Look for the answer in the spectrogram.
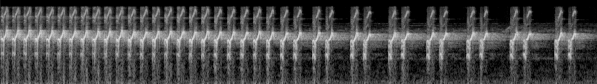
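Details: Nok dok taeng bird, recorded to train young birds and excite them; a loud, fast string of sharp high chirps repeated steadily, then slowing into spaced pairs and triplets toward the end.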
